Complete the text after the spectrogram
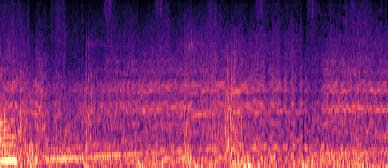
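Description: A rally car engine revs and rises in pitch as the car speeds up.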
